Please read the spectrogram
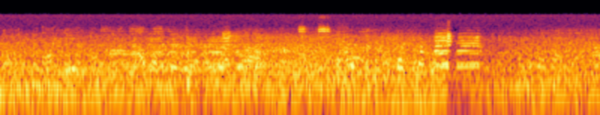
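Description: Busy street traffic: a steady rumble of engines with car horns honking now and then, the clearest horn blast about six seconds in, and voices in the background.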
